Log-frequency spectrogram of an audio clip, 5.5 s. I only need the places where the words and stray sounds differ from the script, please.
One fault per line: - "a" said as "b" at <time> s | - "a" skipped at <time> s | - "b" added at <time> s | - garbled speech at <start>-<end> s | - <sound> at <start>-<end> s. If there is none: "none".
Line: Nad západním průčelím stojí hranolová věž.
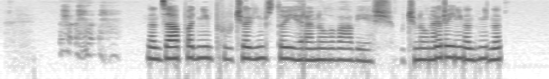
- throat clearing at 0.6-1.2 s
- garbled speech at 4.0-5.0 s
